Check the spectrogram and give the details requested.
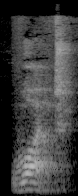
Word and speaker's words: what: Next is what, WHAT. Now we have to find out the silent letter. So इसमें H silent है, that is a consonant.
